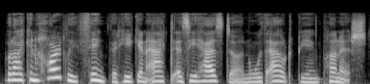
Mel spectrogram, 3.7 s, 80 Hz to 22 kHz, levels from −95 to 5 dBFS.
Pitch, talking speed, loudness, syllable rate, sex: 225 Hz, 260 wpm, -16 LUFS, 5.5 syllables/s, female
